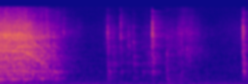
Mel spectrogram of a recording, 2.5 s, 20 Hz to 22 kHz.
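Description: A Sailrite Ultrafeed LS-1 sewing machine stitches through thick layers of heavy fabric with a brief loud mechanical burst, followed by quieter scattered clicks and taps from the machine.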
